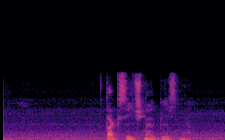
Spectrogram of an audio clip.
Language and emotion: Russian, neutral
